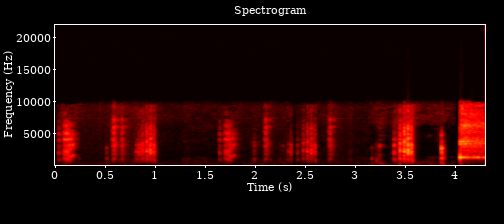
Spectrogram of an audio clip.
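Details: Irregular short, gritty scraping and crunching bursts of teeth grinding (bruxism).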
